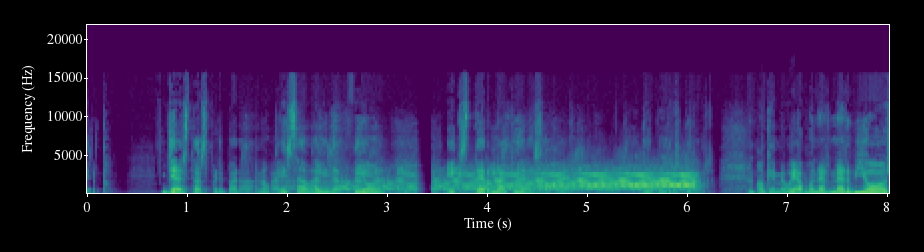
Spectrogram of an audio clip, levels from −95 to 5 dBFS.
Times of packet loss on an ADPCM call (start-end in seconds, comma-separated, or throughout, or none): none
